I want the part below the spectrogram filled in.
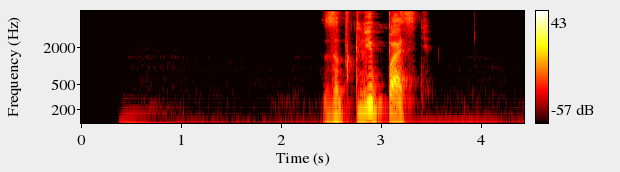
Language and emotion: Russian, angry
